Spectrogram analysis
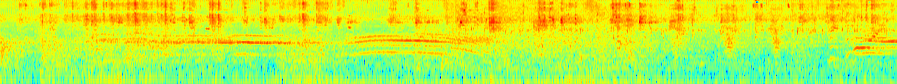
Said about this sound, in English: The hand pump by you! Right! Grab one of those steel valves! While I pump, pour coolant into the reserve tank! Okay!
